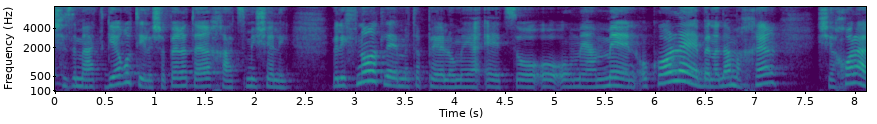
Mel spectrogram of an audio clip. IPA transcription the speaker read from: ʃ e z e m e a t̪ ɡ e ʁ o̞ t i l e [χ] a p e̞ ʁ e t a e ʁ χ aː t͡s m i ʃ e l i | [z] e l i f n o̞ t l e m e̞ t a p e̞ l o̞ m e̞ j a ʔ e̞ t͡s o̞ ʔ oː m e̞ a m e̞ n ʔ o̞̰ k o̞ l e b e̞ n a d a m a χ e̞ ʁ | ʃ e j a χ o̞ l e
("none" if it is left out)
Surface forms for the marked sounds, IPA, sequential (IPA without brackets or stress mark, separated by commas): ʃ, v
